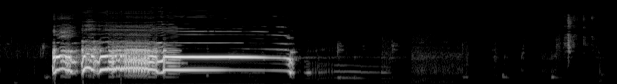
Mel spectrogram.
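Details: Desi rooster gives one crow lasting about two and a half seconds, starting with rough, broken syllables, then holding a long, steady note before cutting off, followed by near silence.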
